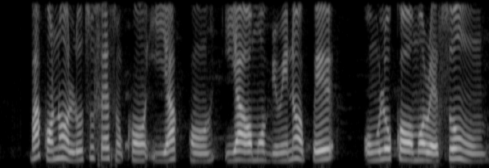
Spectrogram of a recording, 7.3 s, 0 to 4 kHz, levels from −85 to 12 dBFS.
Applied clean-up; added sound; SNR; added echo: none; none; none; none.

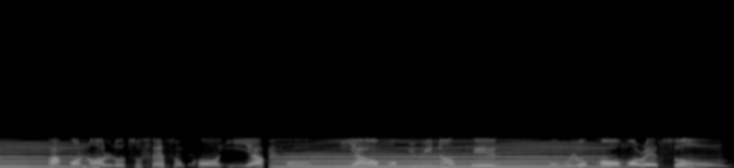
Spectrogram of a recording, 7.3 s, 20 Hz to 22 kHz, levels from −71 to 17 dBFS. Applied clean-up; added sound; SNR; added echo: none; Bowed string instrument; 4 dB; none.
